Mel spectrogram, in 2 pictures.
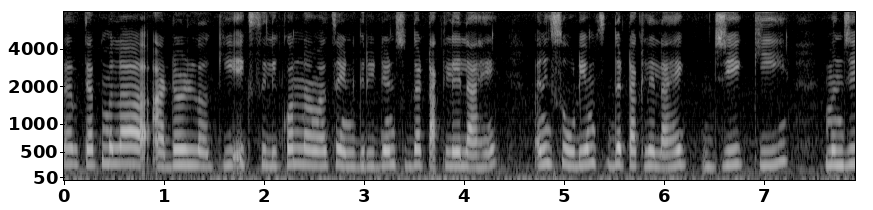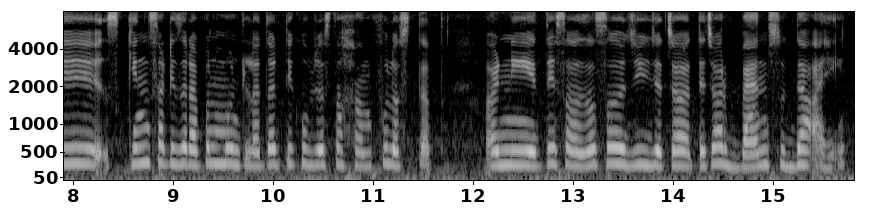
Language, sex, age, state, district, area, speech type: Marathi, female, 45-60, Maharashtra, Akola, rural, spontaneous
